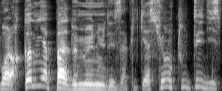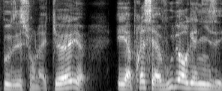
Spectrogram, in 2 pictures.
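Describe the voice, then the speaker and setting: This man's high pitch moves with lively intonation at a moderate pace. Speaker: tech reviewer. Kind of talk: product review. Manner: casual, hesitant.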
